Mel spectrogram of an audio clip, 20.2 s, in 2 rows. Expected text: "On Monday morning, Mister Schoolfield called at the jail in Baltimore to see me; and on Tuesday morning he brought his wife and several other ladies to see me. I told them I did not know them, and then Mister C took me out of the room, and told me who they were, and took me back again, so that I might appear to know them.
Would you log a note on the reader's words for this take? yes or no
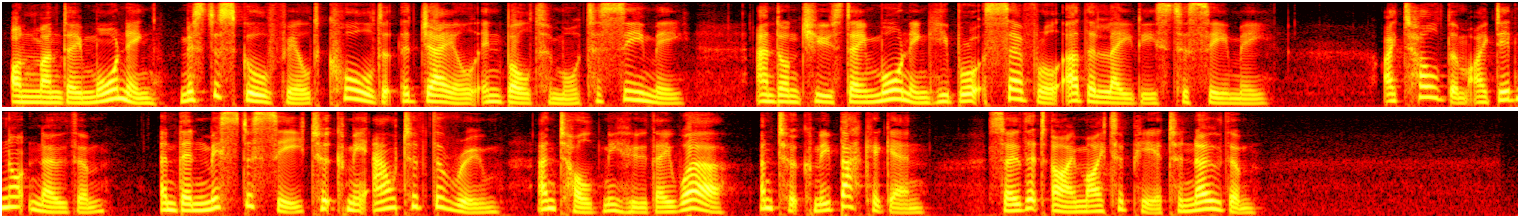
yes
